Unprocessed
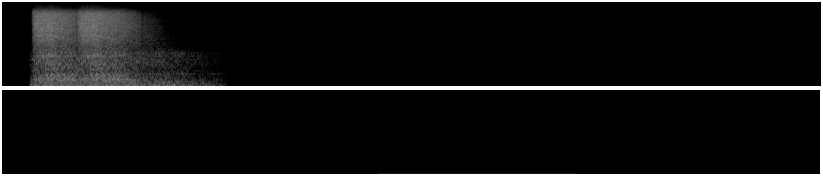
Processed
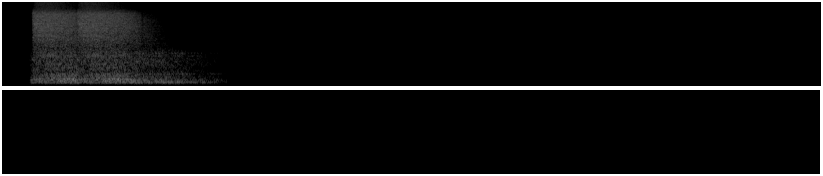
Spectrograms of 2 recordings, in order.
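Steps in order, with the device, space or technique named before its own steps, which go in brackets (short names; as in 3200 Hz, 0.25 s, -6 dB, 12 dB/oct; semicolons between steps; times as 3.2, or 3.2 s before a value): open-reel tape (soft clip -28.5 dBFS, distortion -8 dB; bell 120 Hz +5 dB 0.82 oct; white noise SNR 47 dB); steep high-pass 180 Hz 36 dB/oct; low shelf 200 Hz +10 dB; gain -5 dB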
